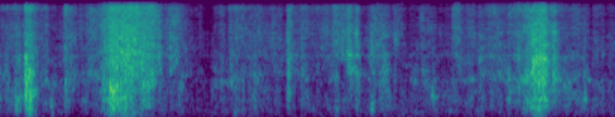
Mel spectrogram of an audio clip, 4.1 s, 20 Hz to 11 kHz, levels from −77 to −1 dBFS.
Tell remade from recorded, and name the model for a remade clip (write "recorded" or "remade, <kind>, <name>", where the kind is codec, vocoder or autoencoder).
remade, codec, HILCodec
